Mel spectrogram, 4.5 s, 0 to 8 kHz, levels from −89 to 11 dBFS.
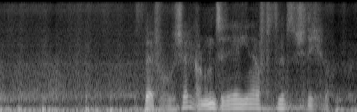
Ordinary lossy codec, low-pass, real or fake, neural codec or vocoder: MP3, 48 kbps; 7.2 kHz; fake; codec, 16 kHz in and 24 kHz out, 0.4 kbps, LongCat-Audio-Codec, four codebook decoder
